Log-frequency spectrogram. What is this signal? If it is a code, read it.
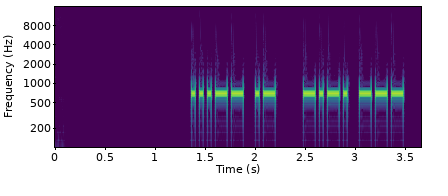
Morse code, heard as a keyed tone, about 30 wpm, 700 Hz. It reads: 3A CO
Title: Field Day Exchanges Encore - 30wpm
